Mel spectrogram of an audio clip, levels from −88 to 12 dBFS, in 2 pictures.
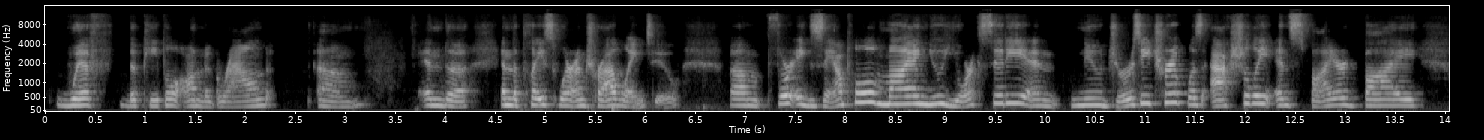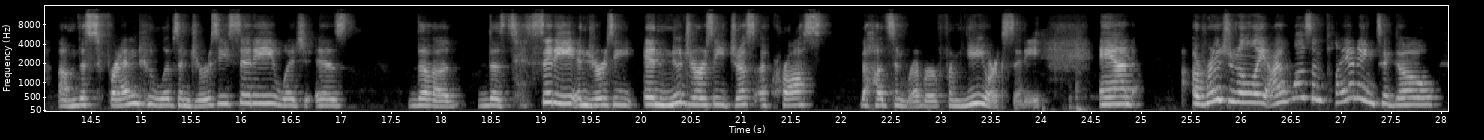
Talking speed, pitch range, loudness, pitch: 140 wpm, 210-265 Hz, -23 LUFS, 230 Hz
